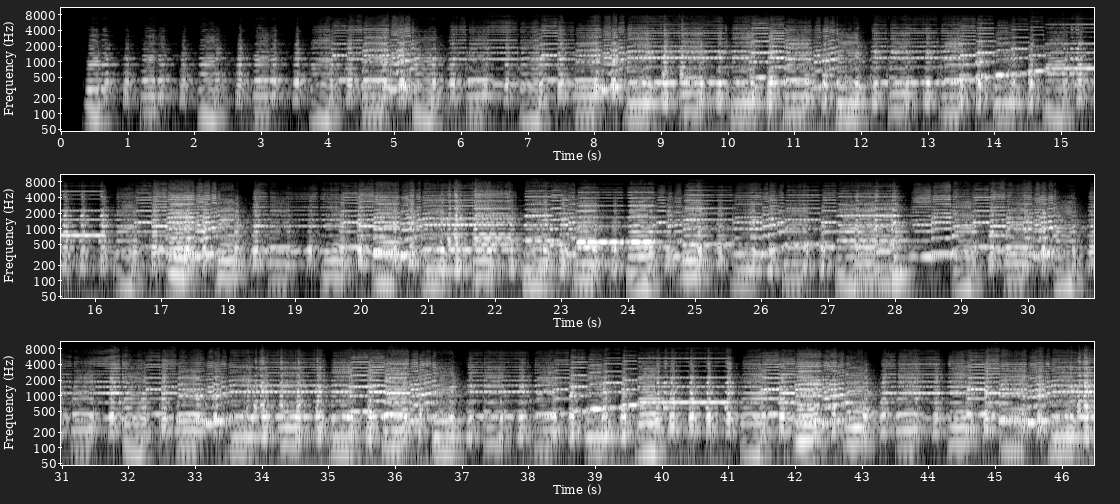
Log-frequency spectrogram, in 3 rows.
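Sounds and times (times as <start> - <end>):
accordion: 0.4 - 46.4.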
